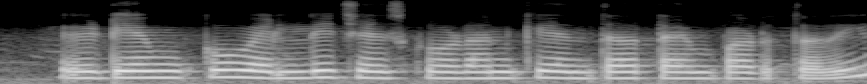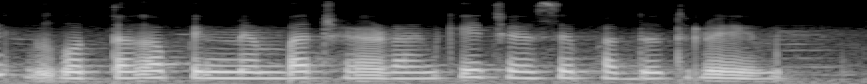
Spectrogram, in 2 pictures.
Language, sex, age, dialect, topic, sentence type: Telugu, female, 18-24, Telangana, banking, question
